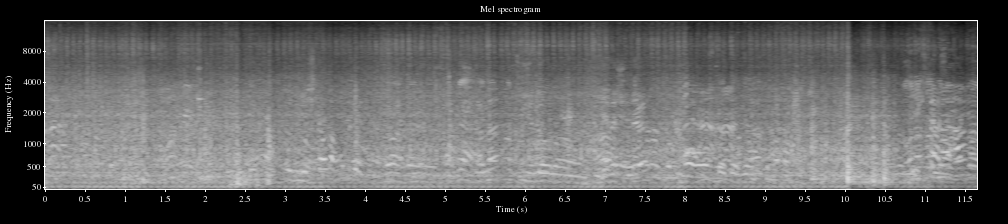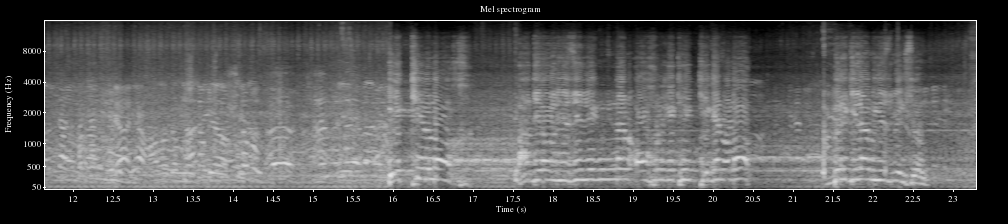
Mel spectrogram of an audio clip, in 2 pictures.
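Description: Several men talk and shout nearby outdoors.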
